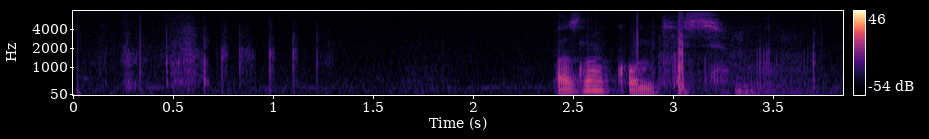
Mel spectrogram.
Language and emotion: Russian, neutral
